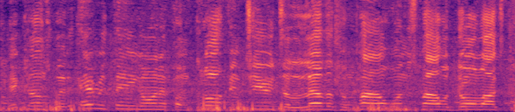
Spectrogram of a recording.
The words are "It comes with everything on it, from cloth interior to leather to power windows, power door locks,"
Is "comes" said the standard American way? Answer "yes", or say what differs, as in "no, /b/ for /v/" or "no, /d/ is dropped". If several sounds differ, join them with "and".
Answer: yes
